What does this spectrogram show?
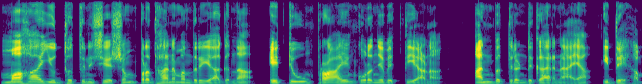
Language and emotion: Malayalam, neutral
